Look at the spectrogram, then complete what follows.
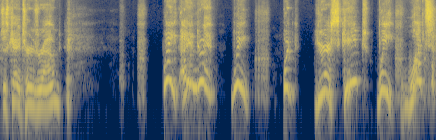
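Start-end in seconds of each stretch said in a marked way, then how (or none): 2.4-6.5 frantic panic, higher. Voicing a character who hears the agent arrive: freaking out. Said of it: "just freaking out".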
